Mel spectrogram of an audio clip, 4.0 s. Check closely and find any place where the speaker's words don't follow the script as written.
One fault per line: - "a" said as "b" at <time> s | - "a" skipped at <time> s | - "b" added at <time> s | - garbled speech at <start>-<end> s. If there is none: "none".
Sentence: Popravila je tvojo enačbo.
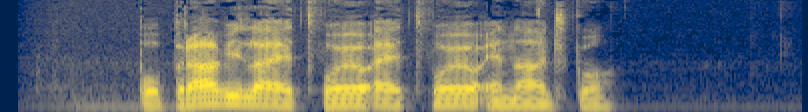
- "je tvojo" added at 1.9 s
